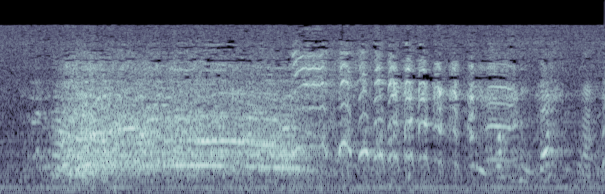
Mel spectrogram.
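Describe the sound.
A person imitates a crow call, first with a long, loud, hoarse caw, then a quick run of short, pulsing croaks.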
